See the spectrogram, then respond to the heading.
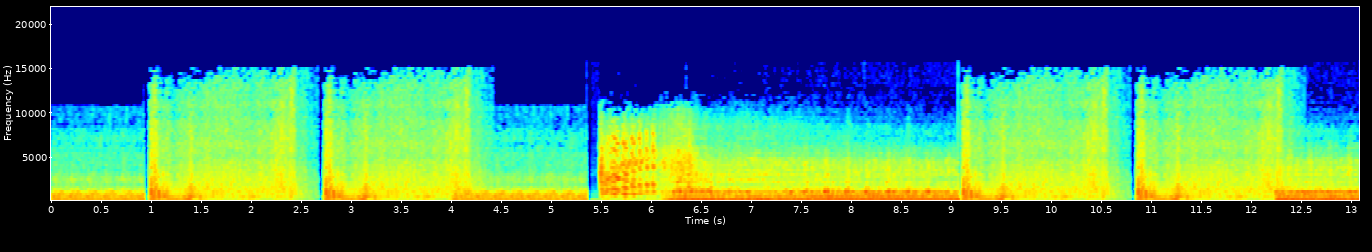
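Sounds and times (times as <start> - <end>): loud engine rumble: 0.0 - 1.0, 4.2 - 9.1, 12.3 - 13.0
truck engine idling: 0.0 - 1.0, 4.2 - 9.1, 12.3 - 13.0.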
